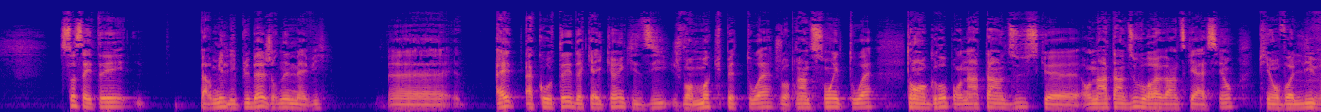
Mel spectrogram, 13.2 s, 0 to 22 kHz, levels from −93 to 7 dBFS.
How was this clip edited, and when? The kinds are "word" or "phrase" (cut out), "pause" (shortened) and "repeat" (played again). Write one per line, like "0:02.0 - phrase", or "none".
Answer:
0:02.2 - word
0:09.0 - word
